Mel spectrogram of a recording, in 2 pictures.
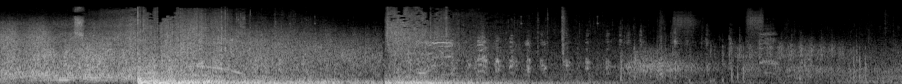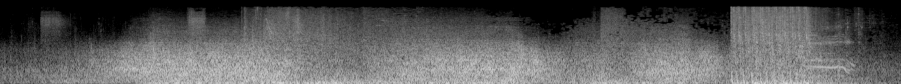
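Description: A Predator missile strike in the video game Call of Duty: Modern Warfare 2, a loud chaotic stretch of booming blasts and bursts of gunfire, swelling again near the end, with in-game voices in the mix.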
